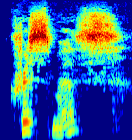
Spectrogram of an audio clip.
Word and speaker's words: Christmas: Christmas, mortgage, and chestnut. In pronunciation or phonetics, phonology, we have a concept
